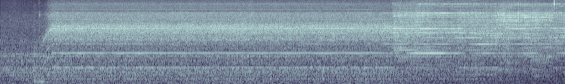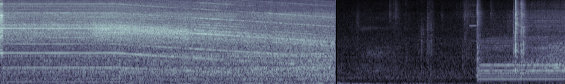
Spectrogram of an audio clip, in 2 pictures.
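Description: Table saw switched on and coming up to speed, then ripping a hardwood board, the cut louder and harsher for about three seconds. The saw is then switched off and its motor winds down with falling pitch. Near the end a different shop machine starts and spins up.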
